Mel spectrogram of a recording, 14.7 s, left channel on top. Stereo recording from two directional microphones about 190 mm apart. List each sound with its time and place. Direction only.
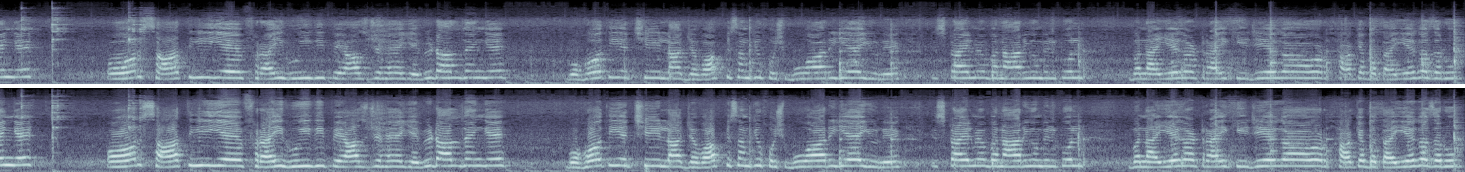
0.0 s cutlery: 40° right (ahead or behind)
1.1 s speech: 25° right (ahead or behind)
